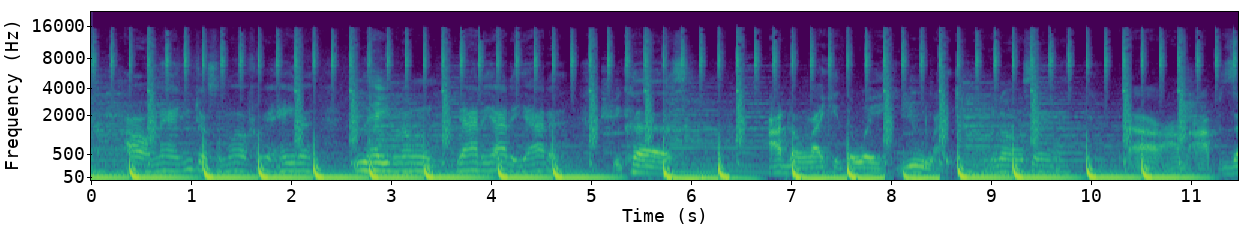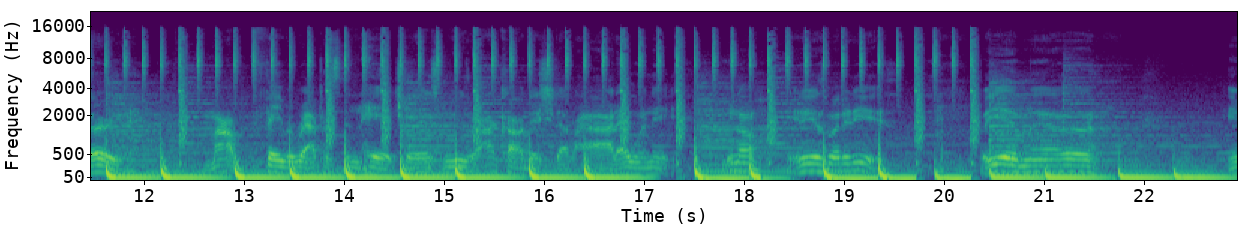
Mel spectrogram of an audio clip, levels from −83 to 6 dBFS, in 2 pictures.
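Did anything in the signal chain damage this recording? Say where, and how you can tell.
No, nothing along the signal chain has left an audible mark on this audio. No stage, from capture through to playback, shows any sign of having damaged it.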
